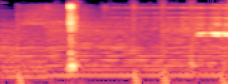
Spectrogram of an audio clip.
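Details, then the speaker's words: Engine test rig loading a cam and lifter coated liberally with assembly lube: amp gauge climbs, then a sharp click and a high steady squeal as the cam and lifter scuff and fail; cam ruined, metal shavings through the engine. "you can hear the bearing fail that is not a pretty sound now we have to rebuild the entire engine we have metal shavings flowing through the engine and do not know what other parts are damaged"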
